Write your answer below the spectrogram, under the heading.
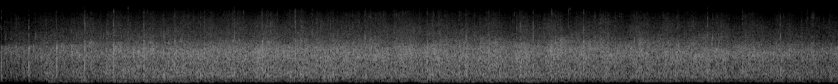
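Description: Large audience applauding steadily, easing off slightly near the end.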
